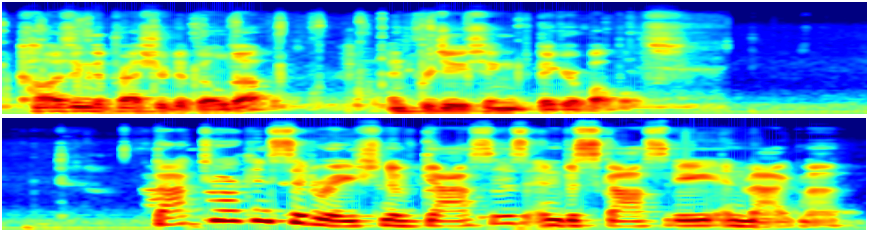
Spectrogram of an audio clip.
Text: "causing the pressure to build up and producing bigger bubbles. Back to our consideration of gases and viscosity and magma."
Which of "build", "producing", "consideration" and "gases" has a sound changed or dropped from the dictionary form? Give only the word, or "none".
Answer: none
